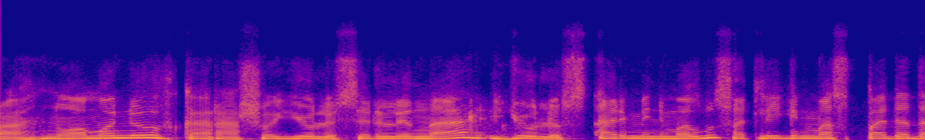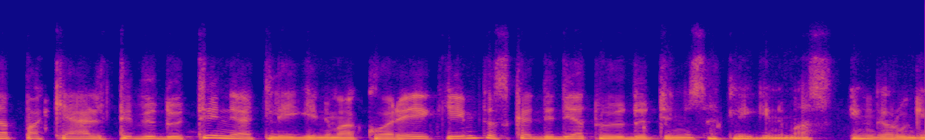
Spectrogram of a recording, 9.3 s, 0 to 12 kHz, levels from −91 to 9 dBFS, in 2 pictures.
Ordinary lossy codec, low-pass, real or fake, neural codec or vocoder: Opus, 16 kbps; 7.2 kHz; real; none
